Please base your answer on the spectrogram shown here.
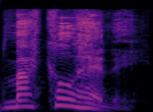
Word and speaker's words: McElhenney: He's gone out of his way to create a special birthday song for his co-owner of Wrexham Football Club, Rob McElhenney.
